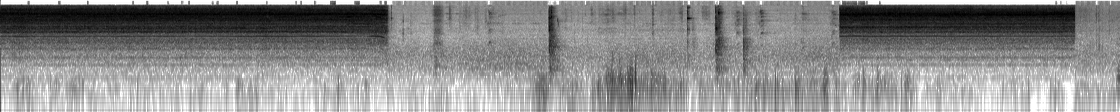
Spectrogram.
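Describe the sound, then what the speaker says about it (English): A power drill bores a pilot hole in wood for a toilet paper rod holder, with a loud steady whine that cuts off midway for quiet handling clicks and knocks, then runs again, close and alone. "that's where I'm going to drill my pilot hole for my toilet paper rod"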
